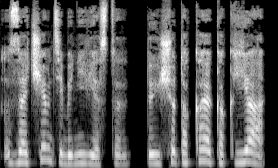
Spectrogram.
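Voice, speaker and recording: A woman voicing a sharp-tongued young female student who talks in a pert, indignant way. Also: mid-range voice, normal speed, no room sound, clean studio sound, lightly acted. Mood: cheeky indignant.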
